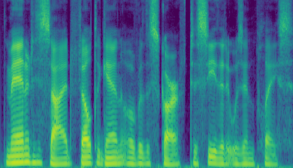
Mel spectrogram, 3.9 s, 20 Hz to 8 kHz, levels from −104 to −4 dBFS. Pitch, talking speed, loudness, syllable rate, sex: 100 Hz, 260 wpm, -19 LUFS, 5.3 syllables/s, male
